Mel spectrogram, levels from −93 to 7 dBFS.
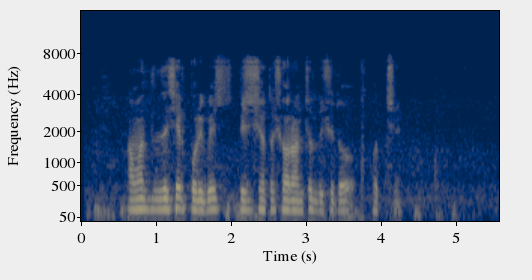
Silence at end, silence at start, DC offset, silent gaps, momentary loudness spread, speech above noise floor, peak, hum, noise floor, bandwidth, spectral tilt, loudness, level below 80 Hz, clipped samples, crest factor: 1.05 s; 0.2 s; under 0.1%; none; 16 LU; 35 dB; -20 dBFS; none; -71 dBFS; 8 kHz; -6 dB/octave; -36 LUFS; -64 dBFS; under 0.1%; 18 dB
